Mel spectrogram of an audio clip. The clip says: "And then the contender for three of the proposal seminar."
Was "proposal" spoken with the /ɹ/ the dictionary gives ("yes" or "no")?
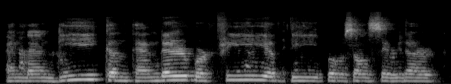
no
